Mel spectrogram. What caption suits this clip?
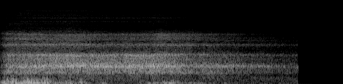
Breath recorded for multimedia project
breath, gasp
